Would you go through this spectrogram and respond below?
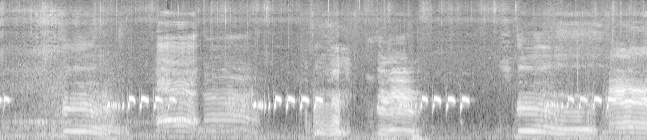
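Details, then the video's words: A herd of dozens of cows moving along a forest road gives repeated drawn-out moos, some rising and falling, one after another, while a brisk whistled chirping phrase recurs between them. "Dozens of cute cows walking neatly along the forest road with the sound of cows mooing, cow Sound"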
